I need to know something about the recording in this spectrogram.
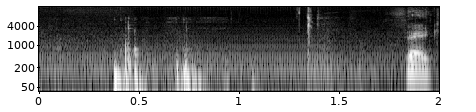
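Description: Steady electrical mains hum through the hearing-room sound system, a stack of even tones, with two dull low thumps about half a second in and a short click just after a second; a man starts to speak at the very end.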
